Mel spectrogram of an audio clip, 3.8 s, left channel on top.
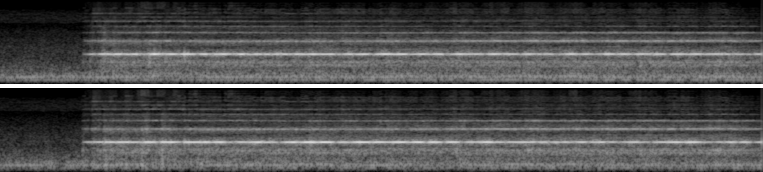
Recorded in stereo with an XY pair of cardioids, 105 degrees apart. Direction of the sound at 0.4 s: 55° right.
